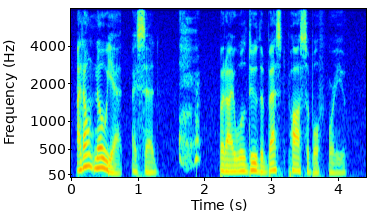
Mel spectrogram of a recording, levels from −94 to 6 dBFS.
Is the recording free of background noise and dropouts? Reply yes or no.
no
